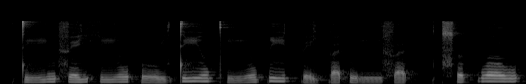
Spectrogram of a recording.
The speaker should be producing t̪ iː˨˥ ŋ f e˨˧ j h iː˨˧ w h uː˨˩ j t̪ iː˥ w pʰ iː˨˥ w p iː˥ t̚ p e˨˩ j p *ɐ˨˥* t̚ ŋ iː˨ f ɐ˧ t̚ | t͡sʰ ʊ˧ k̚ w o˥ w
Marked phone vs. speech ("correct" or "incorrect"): correct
